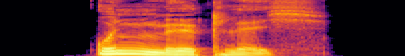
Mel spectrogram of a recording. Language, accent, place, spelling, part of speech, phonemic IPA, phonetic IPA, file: German, Germany, Berlin, unmöglich, adjective / adverb, /ʔʊn.ˈmøː.klɪç/, [ʔʊm.ˈmøː.klɪç], De-unmöglich.ogg
- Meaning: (adjective) 1. impossible 2. ridiculous, improper (not aligned with aesthetic or social norms or expectations); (adverb) 1. impossibly 2. not…possibly, it is not possible for/that…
